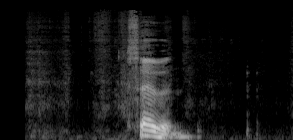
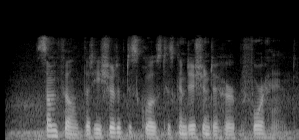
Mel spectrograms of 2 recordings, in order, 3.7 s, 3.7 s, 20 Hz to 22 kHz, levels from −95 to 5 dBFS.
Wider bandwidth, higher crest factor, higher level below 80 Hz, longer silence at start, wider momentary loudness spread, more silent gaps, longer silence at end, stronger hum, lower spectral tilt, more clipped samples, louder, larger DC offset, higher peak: first, 16 kHz vs 7.8 kHz; about the same, 20 dB vs 16 dB; second, -66 dBFS vs -48 dBFS; first, 1.6 s vs 0.05 s; first, 22 LU vs 7 LU; neither; first, 1.3 s vs 0 s; neither; about the same, -6.5 dB/octave vs -7 dB/octave; neither; first, -22 LUFS vs -29 LUFS; neither; first, -8 dBFS vs -14 dBFS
